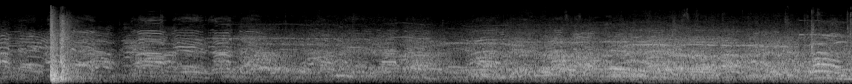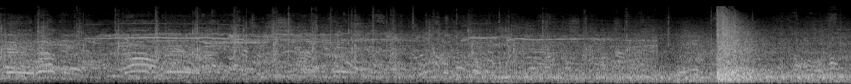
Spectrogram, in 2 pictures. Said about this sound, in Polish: Petardy wybuchają i to widać, z której strony wybuchają.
